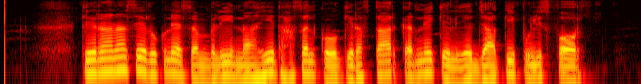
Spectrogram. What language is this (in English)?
Urdu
